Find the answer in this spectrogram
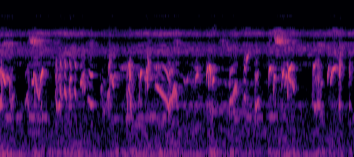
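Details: Caged Red-eyed bulbul giving decoy song: clear chattering phrases of slurred, dipping and rising notes, delivered quickly and almost without pause, over a faint continuous insect drone.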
